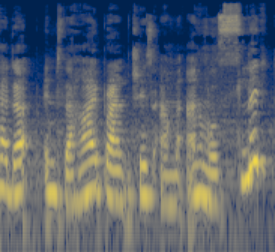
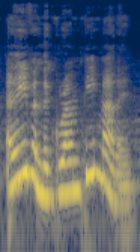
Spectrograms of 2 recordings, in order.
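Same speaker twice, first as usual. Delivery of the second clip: ordinary delivery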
